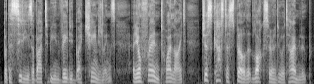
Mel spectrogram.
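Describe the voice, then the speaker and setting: A man's voice: medium pitch, expressive, a little fast, gravelly, husky, no echo. A man acts out an eccentric male pony doctor for a storybook tale. His delivery is theatrical and earnest, swinging expressively up and down, recorded dry and close. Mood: urgent. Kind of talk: storybook character dialogue.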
